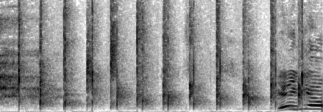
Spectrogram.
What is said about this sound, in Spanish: Aplauso.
